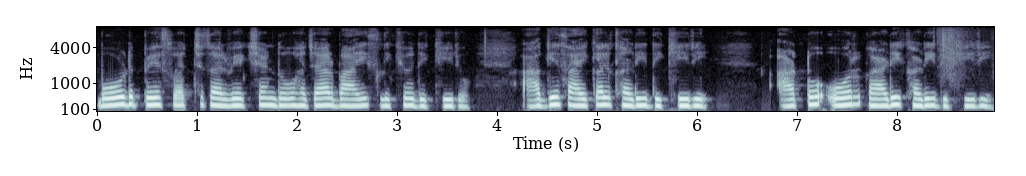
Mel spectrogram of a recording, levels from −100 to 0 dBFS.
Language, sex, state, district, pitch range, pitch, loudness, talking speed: Rajasthani, female, Rajasthan, Nagaur, 185-205 Hz, 190 Hz, -15 LUFS, 120 wpm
